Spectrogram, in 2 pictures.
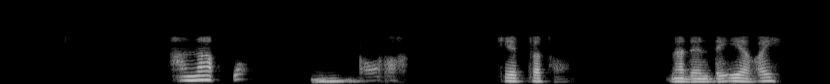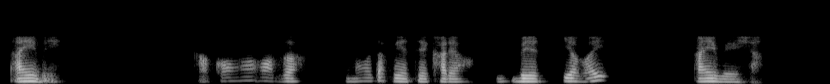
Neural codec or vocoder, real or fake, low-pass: codec, 24 kHz, 0.5 kbps, DualCodec; fake; 3.6 kHz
